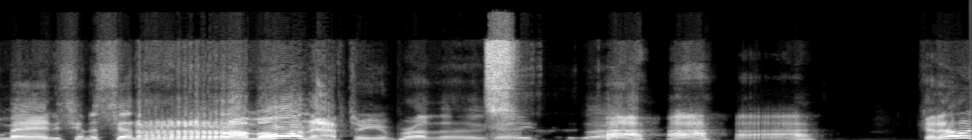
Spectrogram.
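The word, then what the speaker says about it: Ramón: You got to roll the R extra anytime you say his name, too. That Ramon!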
